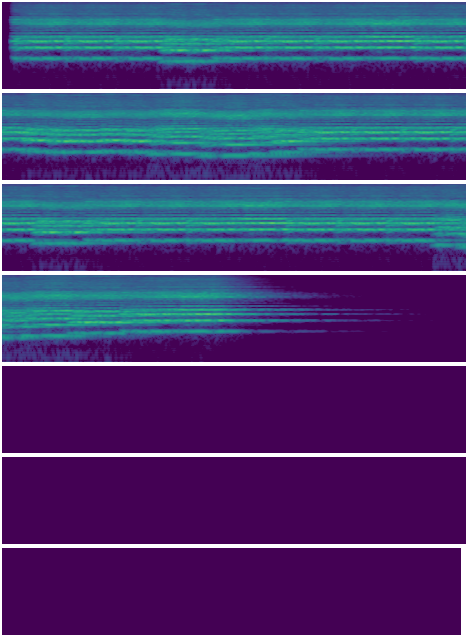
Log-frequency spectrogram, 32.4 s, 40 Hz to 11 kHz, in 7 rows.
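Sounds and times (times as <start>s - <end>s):
tenor singing: 0.1s - 16.9s.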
